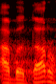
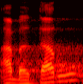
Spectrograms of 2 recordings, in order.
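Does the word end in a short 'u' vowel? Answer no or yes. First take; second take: no; yes. First: The word ends on the 'r' consonant. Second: The word ends with a short 'u' vowel. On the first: The reader stops at this word. "কিন্তু থামলে আবতার হবে" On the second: The reading continues without a stop. "র পেশ হু আবতারু"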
